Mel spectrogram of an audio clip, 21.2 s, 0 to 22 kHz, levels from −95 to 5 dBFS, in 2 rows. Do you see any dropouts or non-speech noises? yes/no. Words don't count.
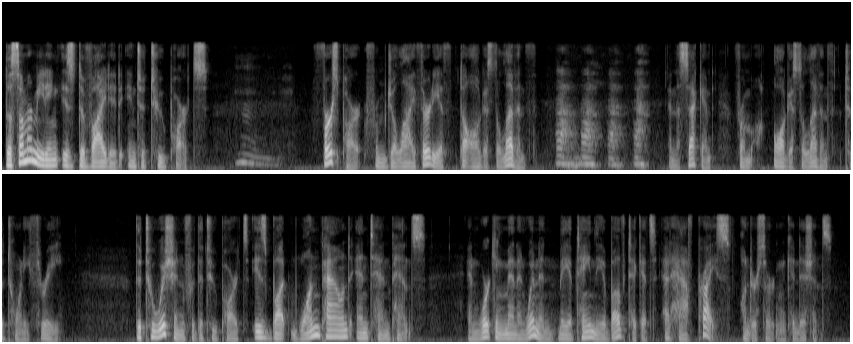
yes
